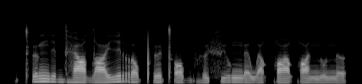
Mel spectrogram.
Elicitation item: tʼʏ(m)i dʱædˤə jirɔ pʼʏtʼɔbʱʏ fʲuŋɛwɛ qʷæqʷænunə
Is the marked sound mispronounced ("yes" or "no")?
yes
